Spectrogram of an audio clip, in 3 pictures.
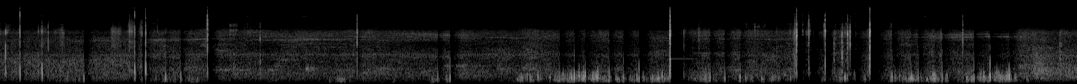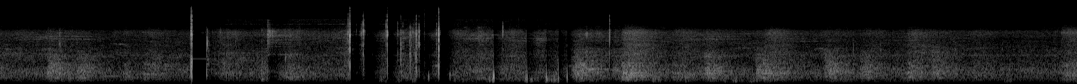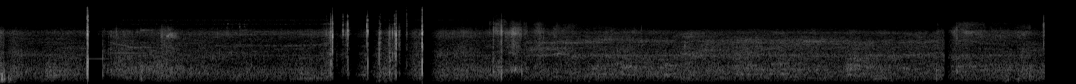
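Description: Faint steady hiss with scattered sharp clicks and knocks, broken several times by brief dropouts to silence.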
